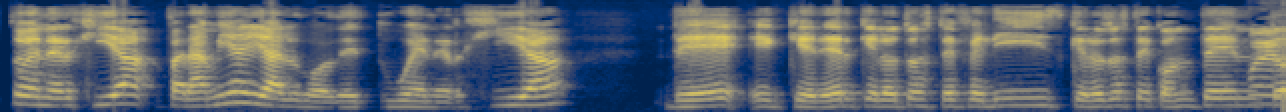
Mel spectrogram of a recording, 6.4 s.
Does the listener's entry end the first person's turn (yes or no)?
no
